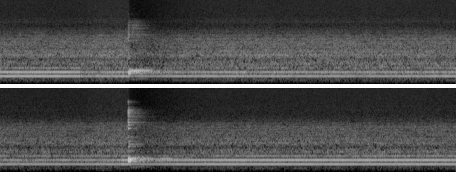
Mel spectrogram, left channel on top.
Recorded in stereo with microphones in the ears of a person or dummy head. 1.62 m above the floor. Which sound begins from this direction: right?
A cowbell, at 1.3 s.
